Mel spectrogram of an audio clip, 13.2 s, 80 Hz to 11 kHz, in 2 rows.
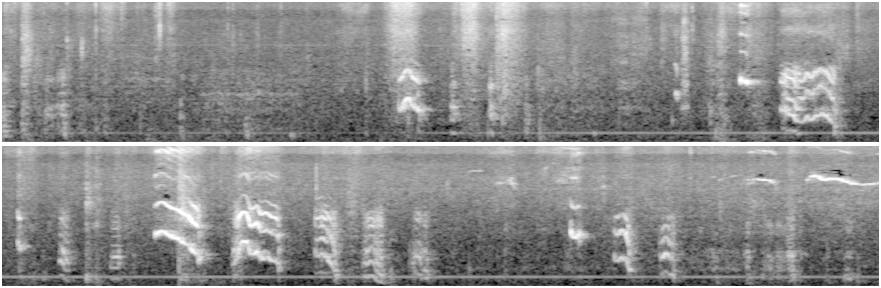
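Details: Akita puppies born 16 November, offspring of a Japan-born Akita named Kotono Go in Hungary, awaiting new owners; a run of high, wavering whimpers and yelps in short bursts, several overlapping, with a steady low hum underneath.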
